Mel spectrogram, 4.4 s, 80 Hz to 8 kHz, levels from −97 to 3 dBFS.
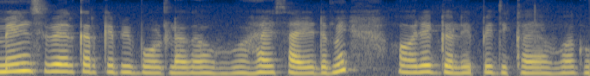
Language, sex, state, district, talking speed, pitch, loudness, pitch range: Hindi, female, Maharashtra, Gondia, 245 wpm, 235 Hz, -17 LUFS, 220-255 Hz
